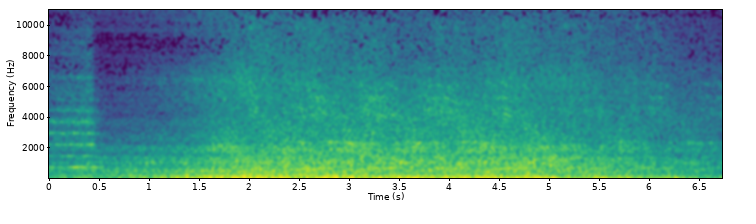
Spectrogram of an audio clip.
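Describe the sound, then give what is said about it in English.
A train rumbles past, a dense, steady roar of wheels and carriages that swells quickly and holds loud for several seconds before easing slightly at the end, used as a sound cue in a theatre production. “And we all kind of look to the right, kind of looking over, and a train passes by. And we need that sound cue to come in straight away.”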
